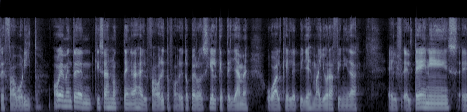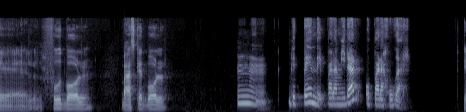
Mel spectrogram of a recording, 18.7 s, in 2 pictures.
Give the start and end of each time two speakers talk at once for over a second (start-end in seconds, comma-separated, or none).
none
